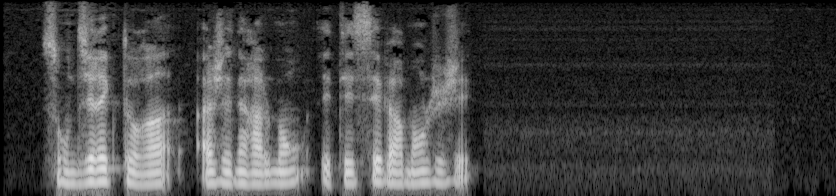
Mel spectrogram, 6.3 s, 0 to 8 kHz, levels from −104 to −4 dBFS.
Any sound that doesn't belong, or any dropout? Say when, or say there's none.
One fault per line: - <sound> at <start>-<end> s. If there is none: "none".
none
